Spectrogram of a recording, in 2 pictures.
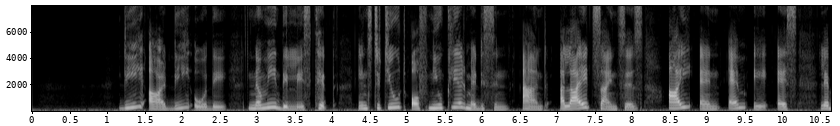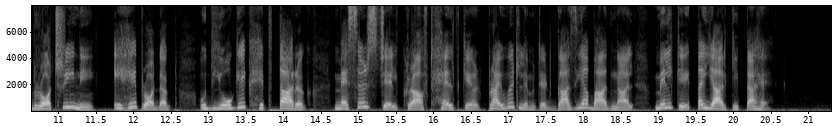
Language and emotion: Punjabi, neutral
